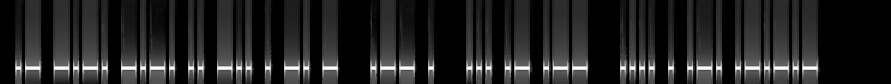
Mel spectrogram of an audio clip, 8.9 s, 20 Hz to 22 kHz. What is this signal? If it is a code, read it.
Morse code, heard as a keyed tone, about 25 wpm, 700 Hz. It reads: ACCIDENT WE SAW HER.
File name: practice / 25wpm / Sentences with 4-Word Phrases - 25wpm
